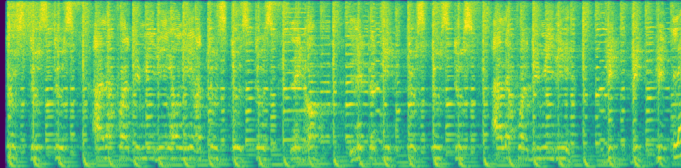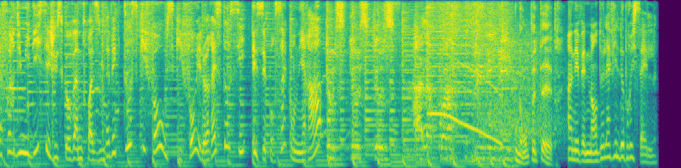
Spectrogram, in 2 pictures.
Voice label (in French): spot radio; FOIRE DU MIDI 2026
